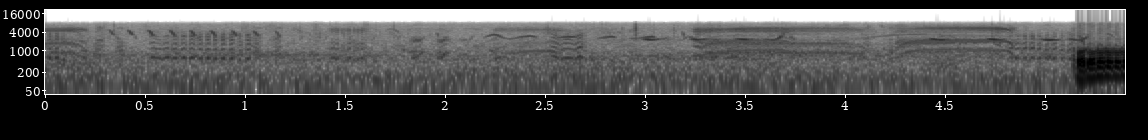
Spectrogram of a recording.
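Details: Five baby meerkats play and call loudly four days after first emerging from their burrow; a run of rapid harmonic peeps, then tonal wavering whistles and drawn-out nasal calls, ending in a sudden loud rough burst.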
